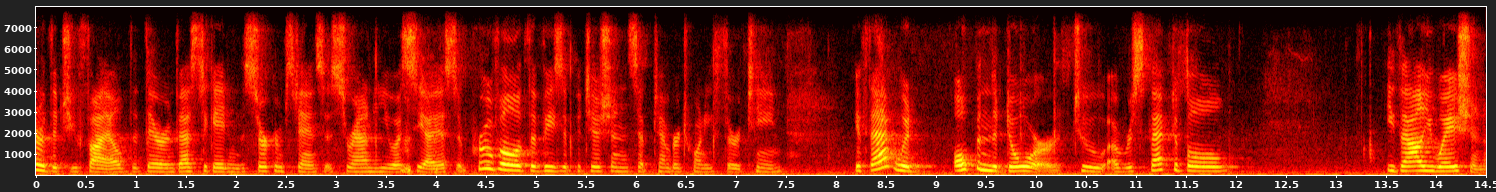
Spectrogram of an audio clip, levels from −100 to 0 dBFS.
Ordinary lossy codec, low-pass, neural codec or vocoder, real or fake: Opus, 32 kbps; 7.2 kHz; none; real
